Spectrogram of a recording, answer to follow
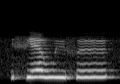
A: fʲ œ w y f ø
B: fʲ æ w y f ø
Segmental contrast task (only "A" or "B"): B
